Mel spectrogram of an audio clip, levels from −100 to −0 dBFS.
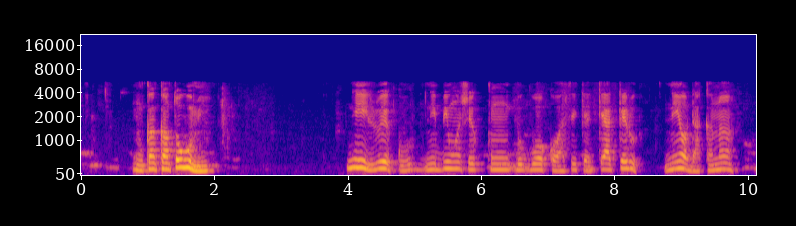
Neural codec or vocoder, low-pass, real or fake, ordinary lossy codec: none; 5.4 kHz; real; none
